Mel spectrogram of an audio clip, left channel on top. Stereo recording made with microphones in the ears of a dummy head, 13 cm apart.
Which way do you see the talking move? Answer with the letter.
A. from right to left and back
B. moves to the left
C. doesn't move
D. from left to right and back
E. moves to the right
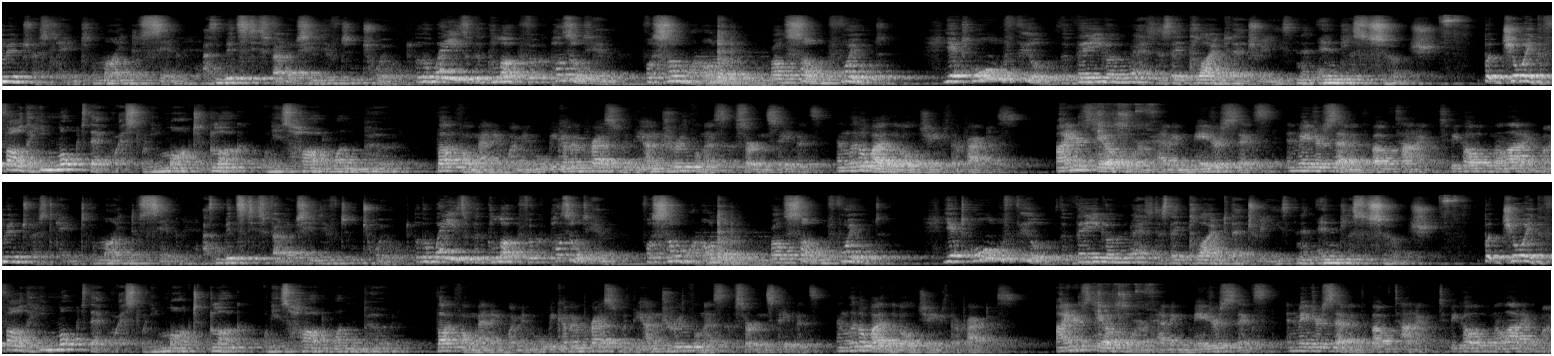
A.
